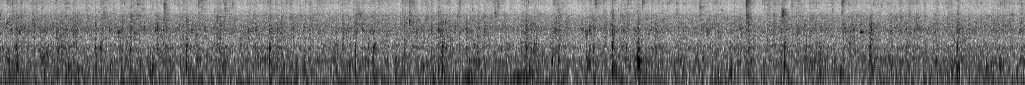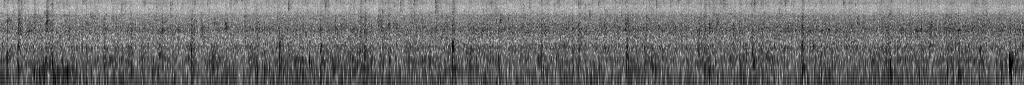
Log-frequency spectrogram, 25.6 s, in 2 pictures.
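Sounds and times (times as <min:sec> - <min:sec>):
rain: 0:00.0 - 0:25.6.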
